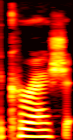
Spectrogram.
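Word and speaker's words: crèche: It's spelled C-R-E-C-H-E. – Okay. – Creche. And the E has a circumflex over it if you know French.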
